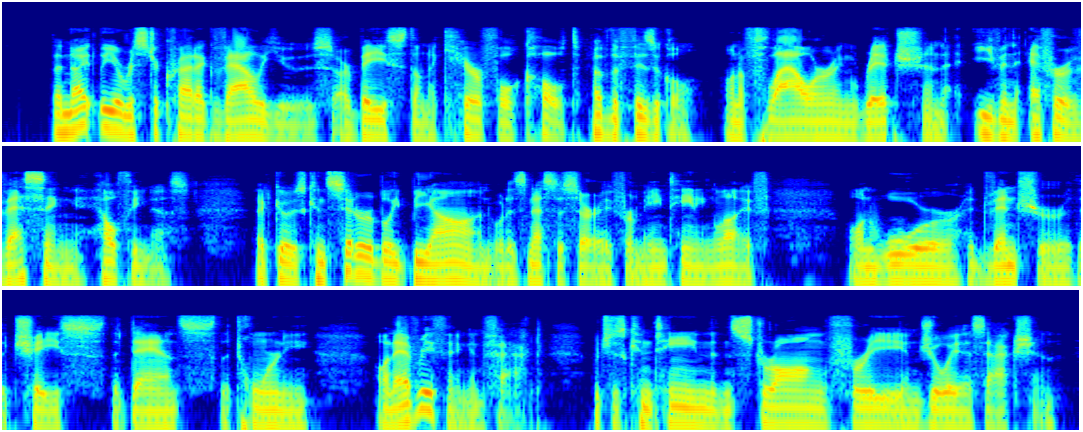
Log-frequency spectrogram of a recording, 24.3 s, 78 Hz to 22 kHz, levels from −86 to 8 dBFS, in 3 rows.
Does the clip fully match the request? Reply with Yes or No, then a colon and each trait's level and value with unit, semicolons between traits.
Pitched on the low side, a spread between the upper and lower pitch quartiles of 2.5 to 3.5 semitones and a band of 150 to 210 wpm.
No: very low, 90 Hz; average, 2.8 semitones; slow, 135 wpm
